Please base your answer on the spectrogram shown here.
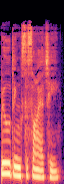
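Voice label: "building society", British English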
